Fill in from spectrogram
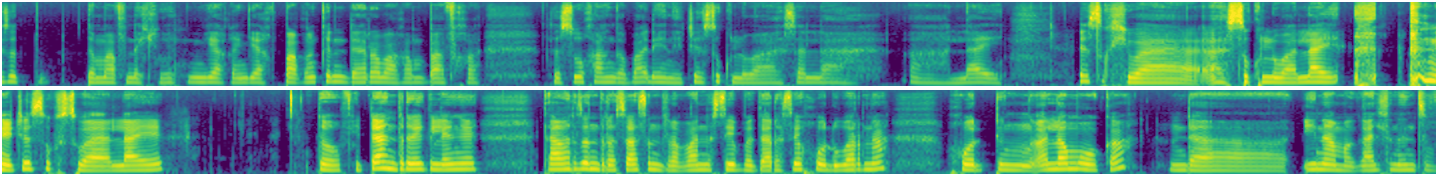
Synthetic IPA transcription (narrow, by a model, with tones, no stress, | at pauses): sa˦˨ta˨ma˨vna˨xi˨wa˨˦ŋɡʲa˦xa˨ŋɡʲa˦˨xpa˨ɣa˦ŋki˦n˦da˨˦ɾa˦wa˨ɣa˦nba˦˨fxa˨sa˨su˦xa˦ŋɡa˨ba˦da˦jne˨t͡ʃe˦su˦klu˨wa˨sa˦lːa˦˨ | la˦je˨ | e˦su˦kxi˨wa˨su˦klu˨wa˨la˦je˦ | ne˨t͡ʃe˦su˦ksu˨wa˨la˦je˦ | to˨fi˨ta˦ndɾe˦ɡle˦ŋe˦ta˦ɣa˦ɾs̬a˦ndə˨ɾa˨sa˦sa˦ndɾa˨va˦na˨sa˦i˦ba˨da˨ɾa˨sa˦xo˦˨dwa˦ɾna˦xo˨dtu˨na˨la˦mo˦ka˦ | nda˨ | i˦na˨ma˨ɡa˦lɬa˦na˦n˦d͡zu˨v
